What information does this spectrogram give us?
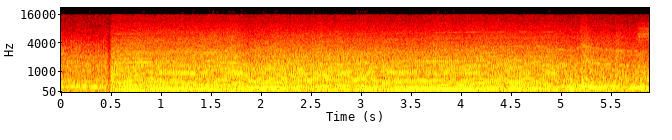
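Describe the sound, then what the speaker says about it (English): A Mercedes-Benz race car engine in Assetto Corsa at Brands Hatch revs hard and steady up close, holding a strong buzzing tone through upshifts, with a brief rise in pitch near the end. "Mercedes Benz sounding absolutely fantastic."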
